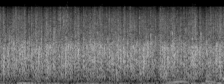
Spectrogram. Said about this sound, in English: we got to give her a hand clap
